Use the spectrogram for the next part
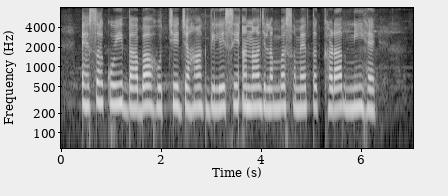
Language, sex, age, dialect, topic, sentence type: Magahi, female, 36-40, Northeastern/Surjapuri, agriculture, question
